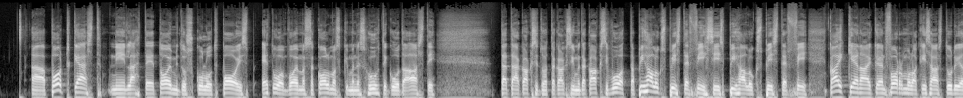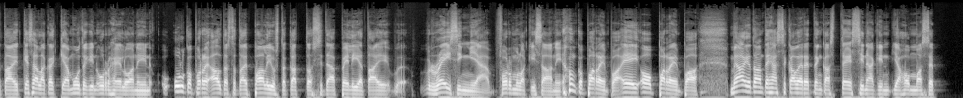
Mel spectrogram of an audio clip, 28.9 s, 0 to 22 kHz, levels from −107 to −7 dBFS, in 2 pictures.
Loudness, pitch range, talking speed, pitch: -18 LUFS, 115-140 Hz, 110 wpm, 125 Hz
